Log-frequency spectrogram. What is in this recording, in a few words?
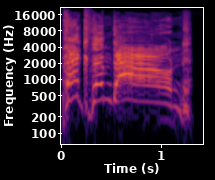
Male Goblin Attack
